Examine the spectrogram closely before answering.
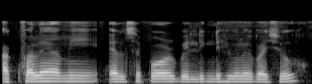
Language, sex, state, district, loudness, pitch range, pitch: Assamese, male, Assam, Kamrup Metropolitan, -17 LUFS, 130-135 Hz, 130 Hz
